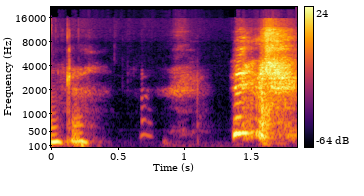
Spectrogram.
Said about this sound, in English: I thought I was going to sneeze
